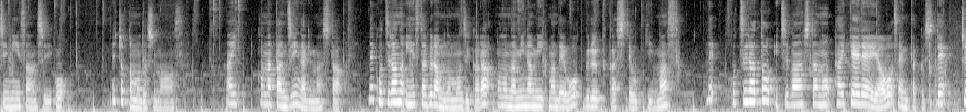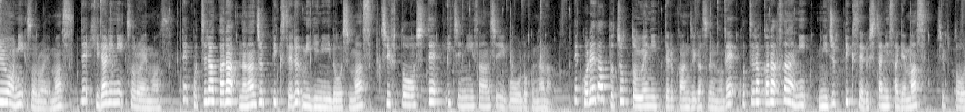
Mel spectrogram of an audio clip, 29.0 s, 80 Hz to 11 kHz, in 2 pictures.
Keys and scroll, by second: 1.5 super+-, 3.3 super+s, 8.8 super+g, 9.6 super+s, 21.2 shift+Right, 23.0 super+s.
